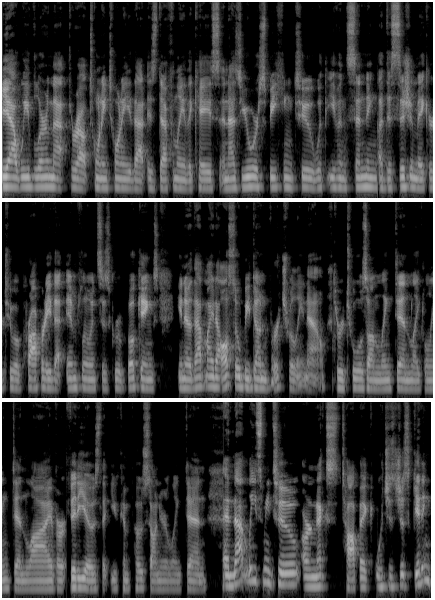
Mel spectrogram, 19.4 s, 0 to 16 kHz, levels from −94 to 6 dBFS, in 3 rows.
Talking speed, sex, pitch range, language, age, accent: 205 wpm, male, 130-155 Hz, English, 30-49, American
